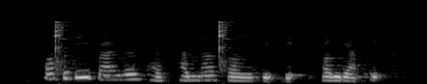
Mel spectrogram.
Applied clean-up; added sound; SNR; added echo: classical method WPE with log-MMSE.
